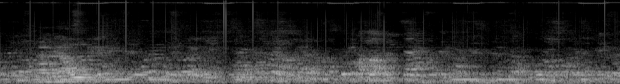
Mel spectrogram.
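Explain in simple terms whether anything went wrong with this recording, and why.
Yes. From 0.11 s to 6.19 s there is a fast, steady ticking on top of the sound, roughly fifty ticks a second and around three hundred in all. These are word clock ticks. The audio passed over a digital link to a device running on its own clock, not locked to the sender's. The two clocks disagree by about a thousandth, so every fiftieth of a second or so they slip past each other and one sample is dropped or repeated, causing a sharp click.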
